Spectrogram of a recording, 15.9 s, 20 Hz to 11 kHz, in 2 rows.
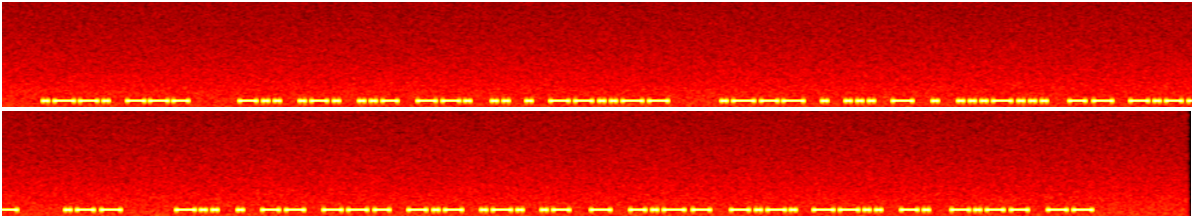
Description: Morse code (with Polish letters), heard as a keyed tone, hand-sent with a bug key, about 31 wpm, 720 Hz. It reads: PO DRUGIE, JESTEŚMY W DEMOKRATYCZNYM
